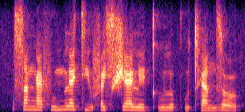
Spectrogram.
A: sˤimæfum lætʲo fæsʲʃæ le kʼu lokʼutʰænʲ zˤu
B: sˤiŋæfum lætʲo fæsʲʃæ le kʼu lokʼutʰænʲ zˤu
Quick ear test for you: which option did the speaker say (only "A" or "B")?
B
